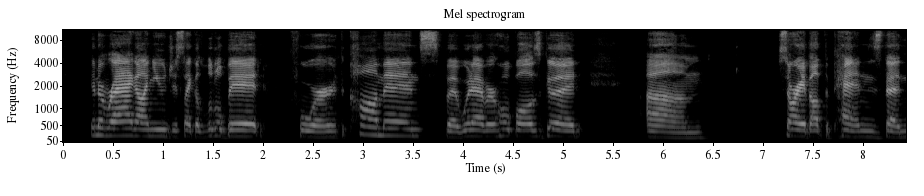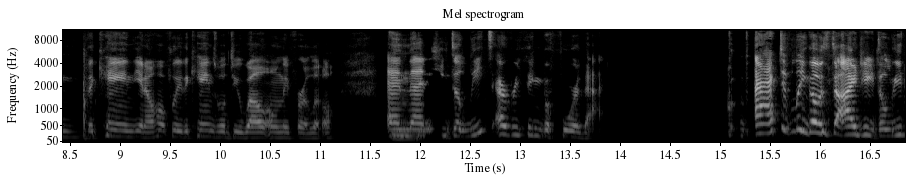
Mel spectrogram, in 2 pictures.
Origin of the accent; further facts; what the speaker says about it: United States; I'm an American 100% all the way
